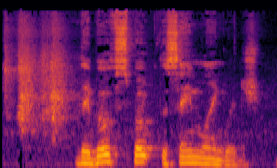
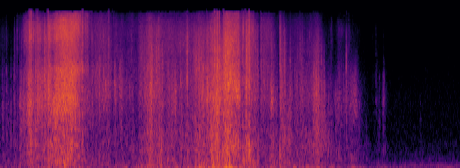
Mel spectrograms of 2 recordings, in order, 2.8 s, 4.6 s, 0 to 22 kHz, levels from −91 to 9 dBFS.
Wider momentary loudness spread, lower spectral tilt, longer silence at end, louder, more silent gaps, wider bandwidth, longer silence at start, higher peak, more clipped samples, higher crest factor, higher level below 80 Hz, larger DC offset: second, 10 LU vs 19 LU; first, -4 dB/octave vs 0 dB/octave; second, 0.2 s vs 1 s; first, -16 LUFS vs -22 LUFS; neither; about the same, 17 kHz vs 17 kHz; about the same, 0.05 s vs 0.15 s; first, -2 dBFS vs -6 dBFS; neither; second, 16 dB vs 22 dB; about the same, -48 dBFS vs -44 dBFS; neither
